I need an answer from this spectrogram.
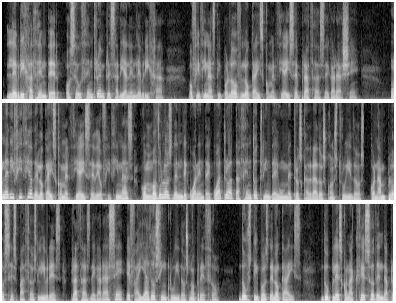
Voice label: locutora gallega

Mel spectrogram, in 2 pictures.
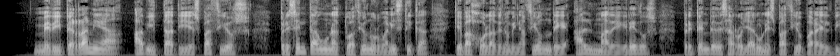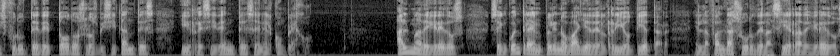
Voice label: locucion documental

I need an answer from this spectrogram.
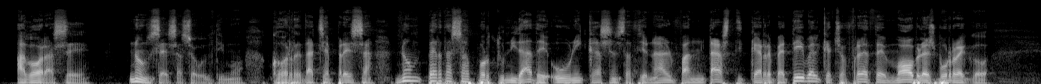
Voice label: locutor galego; Galician male voiceovers

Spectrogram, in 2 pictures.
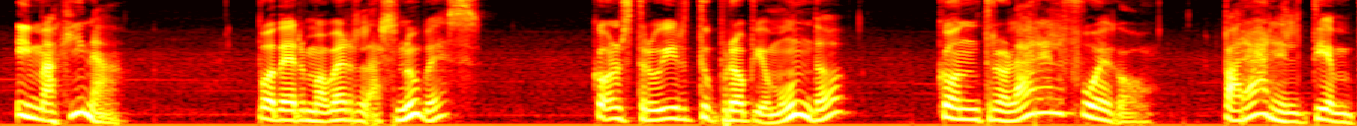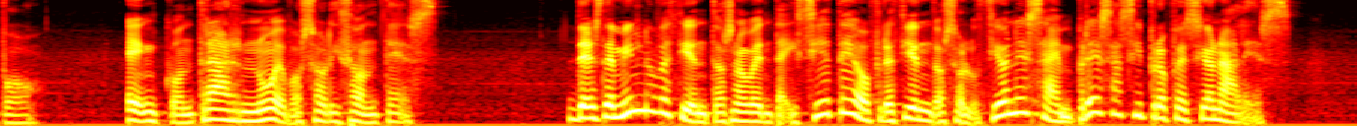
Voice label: locutora spain

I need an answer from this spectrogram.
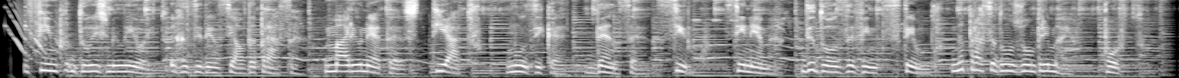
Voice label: locutora portuguesa; Portuguese

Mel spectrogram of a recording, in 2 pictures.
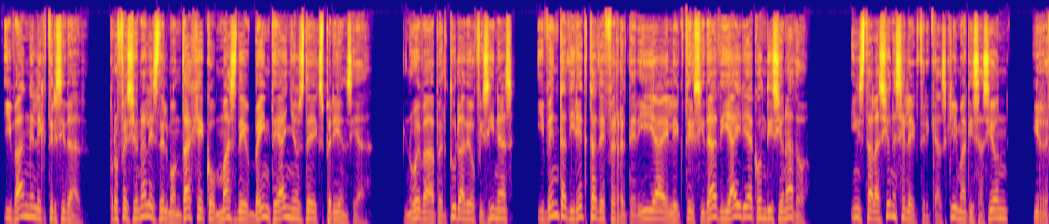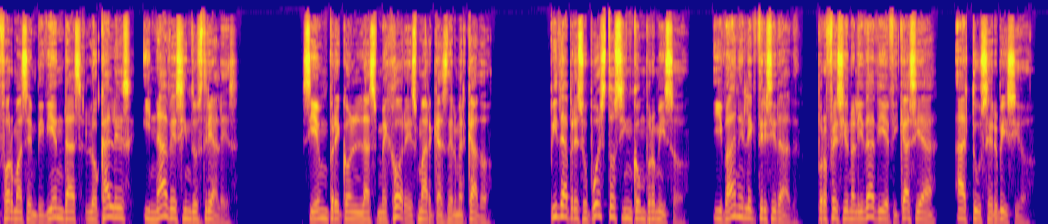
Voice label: locutor canario

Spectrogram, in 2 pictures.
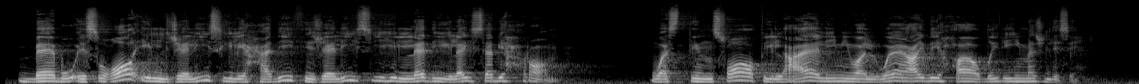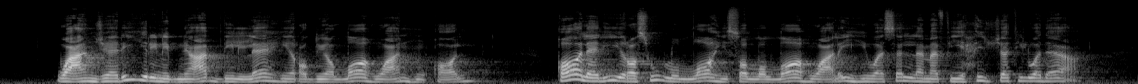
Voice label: locutor arabe; Arabic male voice over

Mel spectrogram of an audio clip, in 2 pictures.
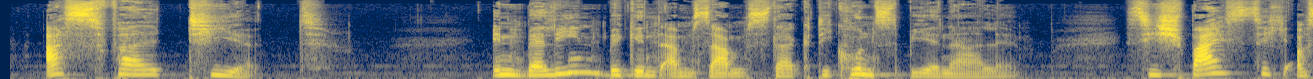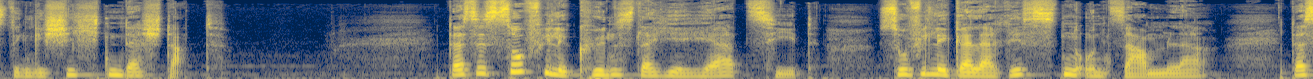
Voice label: locutora alemana; Deutsche Sprecherin

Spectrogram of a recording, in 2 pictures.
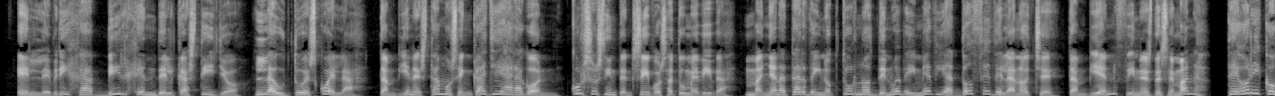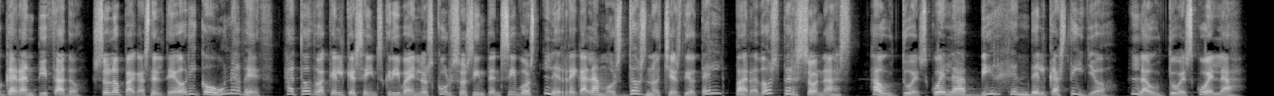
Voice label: locutora spain

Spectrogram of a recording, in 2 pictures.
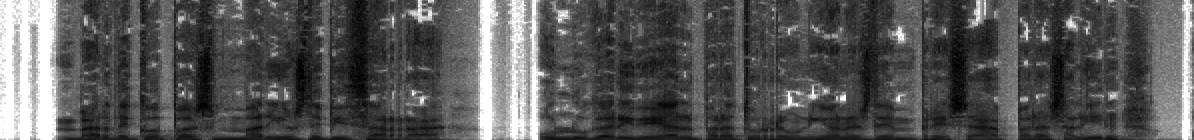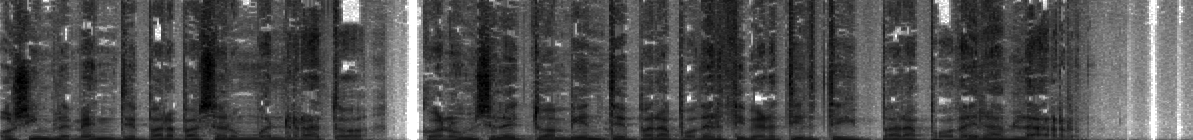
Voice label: locutor espana

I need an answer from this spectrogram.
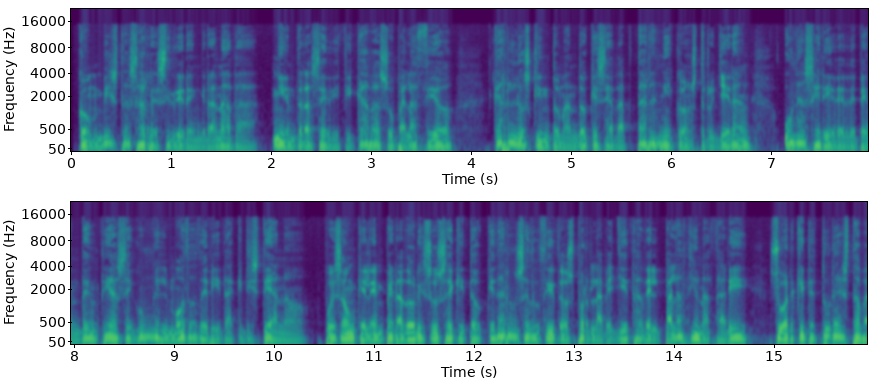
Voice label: locutor spain

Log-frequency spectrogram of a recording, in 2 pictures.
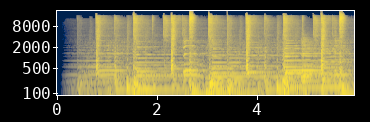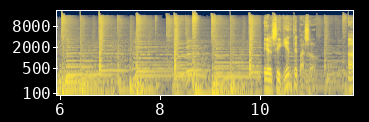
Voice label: audiolibro autoayuda

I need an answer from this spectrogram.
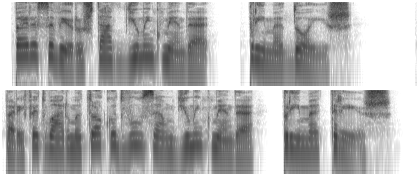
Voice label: locutora portuguesa

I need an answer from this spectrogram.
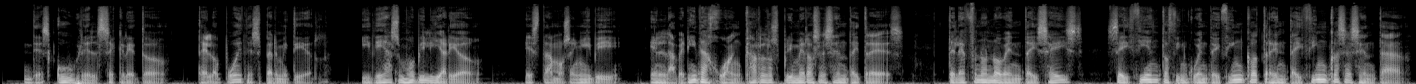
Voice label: locutor spain

